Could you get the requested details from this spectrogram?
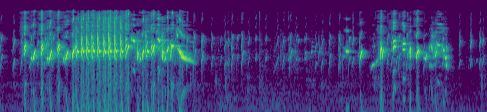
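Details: Goldfinch singing to teach chicks to sing: a loud, fast, buzzy trill of evenly repeated notes that runs into jangling twitters, a short pause, then softer scattered chirps.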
